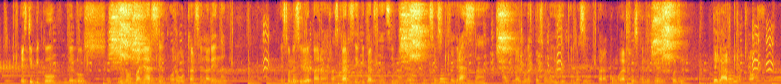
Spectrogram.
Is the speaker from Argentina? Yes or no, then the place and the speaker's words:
no; San Juan Colorado, Oaxaca, Mexico; first language Mixtec; Spanish is a second language; un placer saludarles desde la costa chica oaxaqueña. … originario del pueblo de San Juan Colorado, del distrito de Jamitepec, donde nuestra lengua materna es el mixteco.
